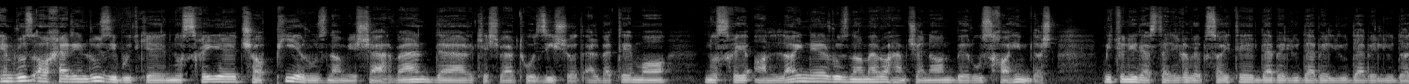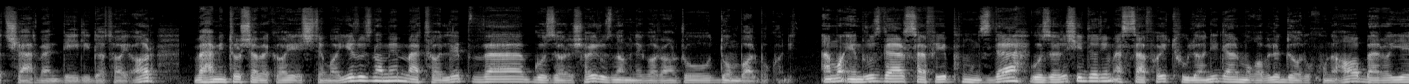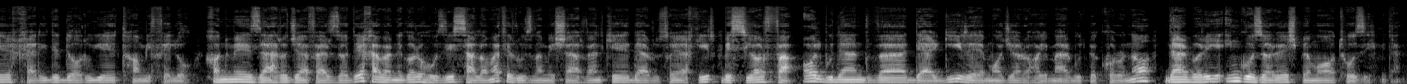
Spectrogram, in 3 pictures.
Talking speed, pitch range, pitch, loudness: 125 wpm, 95-115 Hz, 100 Hz, -20 LUFS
